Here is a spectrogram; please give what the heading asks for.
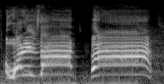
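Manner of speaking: high frightened shout; startled scream at a shock; scared horror game streamer. Real, not acted. Sudden scare.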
